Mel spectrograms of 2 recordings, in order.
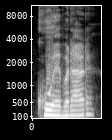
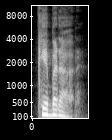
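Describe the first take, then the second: First: The u after the q is pronounced. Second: The u after the q is silent. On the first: The speaker calls it wrong. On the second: The speaker calls it right.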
